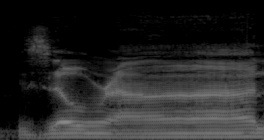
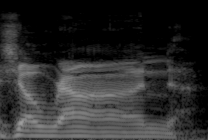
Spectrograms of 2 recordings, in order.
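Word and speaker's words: Zohran: I have Zoron, not Zoran.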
